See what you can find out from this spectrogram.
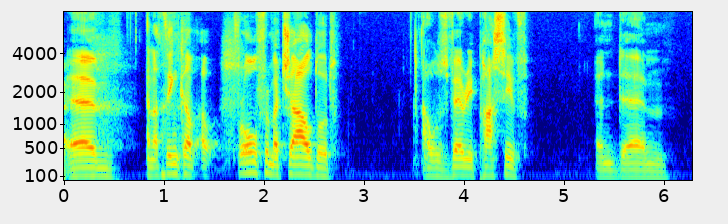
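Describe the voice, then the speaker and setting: A man with a strong Lancashire accent speaks at a moderate pace with a fairly low pitch and ordinary pitch variation. He leaves long, frequent pauses, and the recording is very clean, with a silent background. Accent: thick Lancashire. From northern England, Lancashire (Burnley). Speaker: professional boxer. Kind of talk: podcast interview.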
